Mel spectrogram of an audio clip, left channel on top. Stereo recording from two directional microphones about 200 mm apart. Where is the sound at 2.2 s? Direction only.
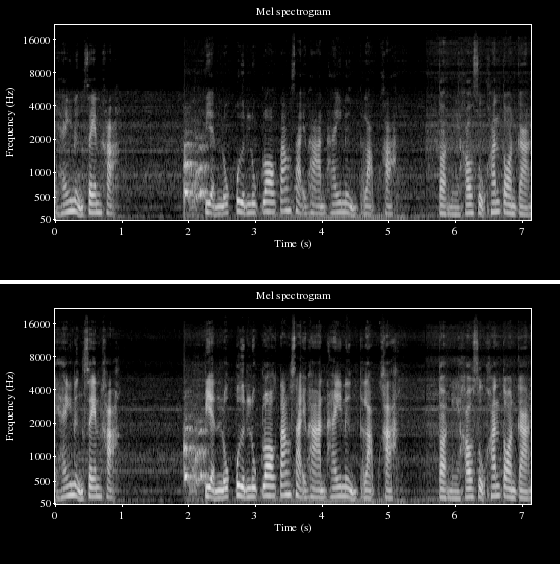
15° right (ahead or behind).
